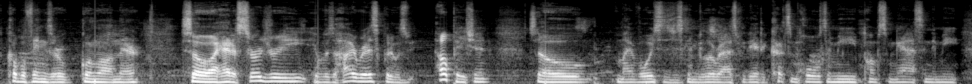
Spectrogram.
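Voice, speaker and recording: Raspy-voiced man hosting a casual livestream. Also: medium pitch, steady tone, quick pace. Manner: rambling, thinking aloud with fillers. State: recovering from throat surgery. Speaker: podcast host.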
